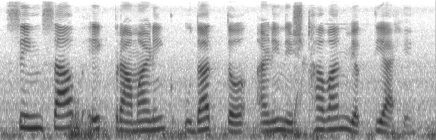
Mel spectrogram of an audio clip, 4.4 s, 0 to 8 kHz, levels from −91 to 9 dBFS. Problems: none marked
